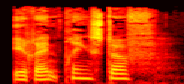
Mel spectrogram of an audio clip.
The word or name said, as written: erindringsstof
